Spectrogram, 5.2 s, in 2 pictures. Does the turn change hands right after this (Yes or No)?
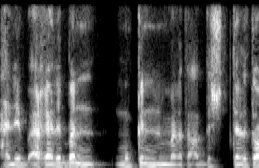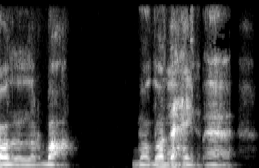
No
